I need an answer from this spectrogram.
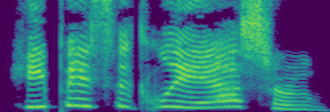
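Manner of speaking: ordinary delivery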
